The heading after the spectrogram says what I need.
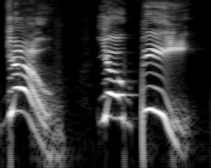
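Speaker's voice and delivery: very high, loud shouted call. Retold or imitated. Steve yells across the restaurant to Brian, loud high call. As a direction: holler across the McDonald's for attention. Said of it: "he just starts".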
